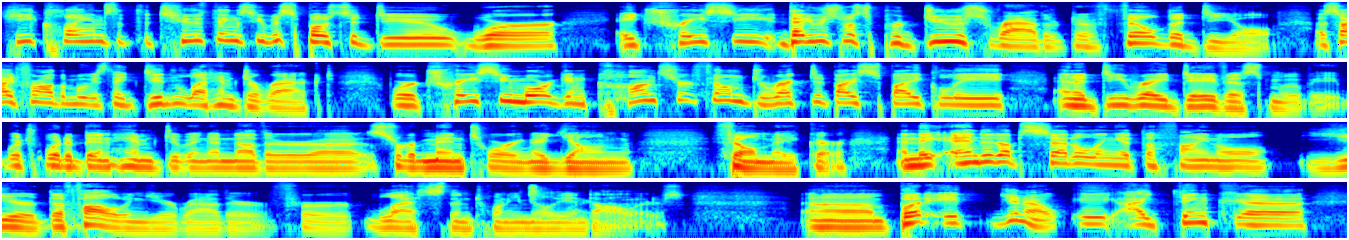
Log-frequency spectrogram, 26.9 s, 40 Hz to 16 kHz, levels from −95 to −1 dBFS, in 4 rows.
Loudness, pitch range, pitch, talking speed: -23 LUFS, 125-205 Hz, 160 Hz, 205 wpm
